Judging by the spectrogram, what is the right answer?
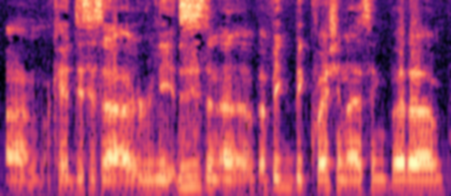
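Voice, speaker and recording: At a moderate pace and a level tone, a man with a medium-pitched, somewhat mellow voice responds in an interview. He's a Swiss graphic designer whose answers come out hesitant and halting, with many fillers and restarts.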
